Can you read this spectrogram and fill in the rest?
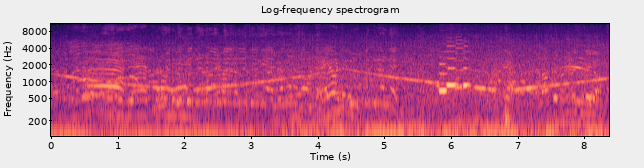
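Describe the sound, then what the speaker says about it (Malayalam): An ambulance siren wails, rising and falling steadily, above street noise and engine rumble at a bullock-cart race in Karulayi, Kerala, while people talk and call out close by. "ambulance sound"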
